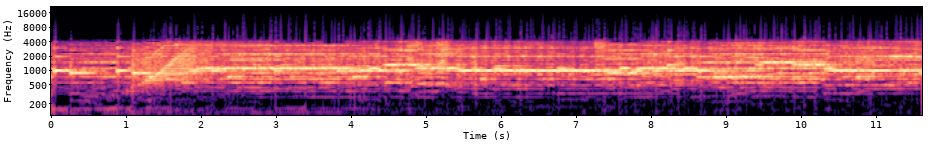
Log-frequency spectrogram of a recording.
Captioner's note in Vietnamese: Vỗ tay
